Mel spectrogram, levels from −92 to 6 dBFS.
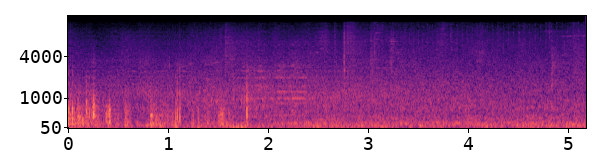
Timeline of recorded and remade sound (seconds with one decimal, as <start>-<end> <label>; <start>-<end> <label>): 0.0-1.2 remade; 1.2-1.7 recorded; 1.7-3.0 remade; 3.0-5.2 recorded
